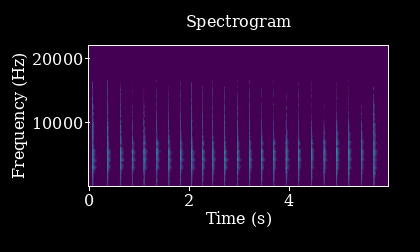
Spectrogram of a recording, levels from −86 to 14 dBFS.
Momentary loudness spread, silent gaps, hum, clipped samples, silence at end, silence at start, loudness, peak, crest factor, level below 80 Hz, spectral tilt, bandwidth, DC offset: 5 LU; none; none; under 0.1%; 0.25 s; 0.05 s; -42 LUFS; -16 dBFS; 30 dB; -86 dBFS; 3.5 dB/octave; 16.5 kHz; under 0.1%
